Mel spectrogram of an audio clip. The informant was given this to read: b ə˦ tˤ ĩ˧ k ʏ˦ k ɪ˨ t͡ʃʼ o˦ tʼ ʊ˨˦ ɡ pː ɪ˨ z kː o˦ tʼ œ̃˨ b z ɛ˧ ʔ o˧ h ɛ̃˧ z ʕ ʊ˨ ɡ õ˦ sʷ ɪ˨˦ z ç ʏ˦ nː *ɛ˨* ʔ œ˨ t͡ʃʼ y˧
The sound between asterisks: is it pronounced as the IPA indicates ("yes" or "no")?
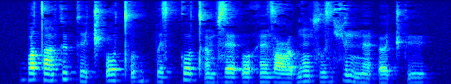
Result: no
